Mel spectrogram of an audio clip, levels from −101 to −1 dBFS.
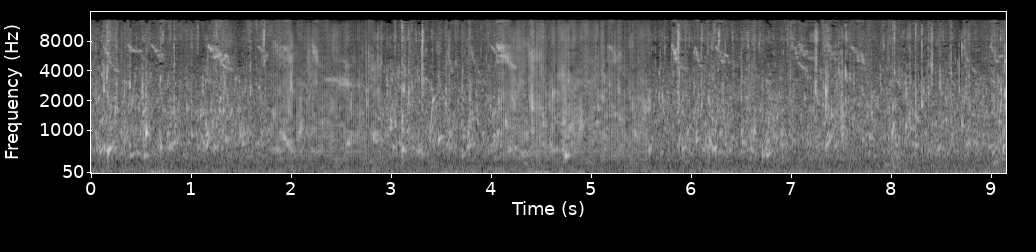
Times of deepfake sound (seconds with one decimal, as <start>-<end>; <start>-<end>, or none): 1.8-2.9; 4.1-5.6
